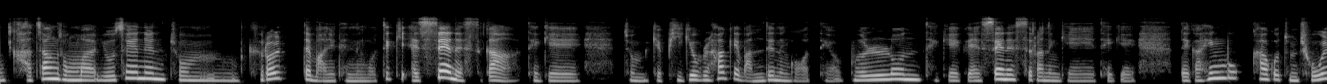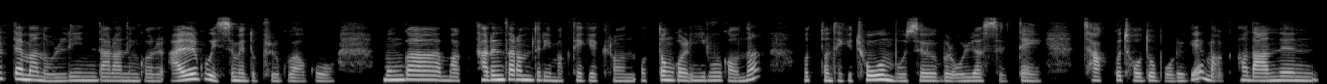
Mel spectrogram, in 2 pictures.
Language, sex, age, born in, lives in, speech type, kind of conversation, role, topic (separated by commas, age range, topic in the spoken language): Korean, female, 40-44, South Korea, United States, conversation, podcast, guest, 남들과 비교하지 않으려면 어떻게 하면 좋을까요?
